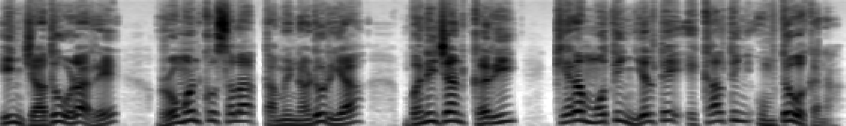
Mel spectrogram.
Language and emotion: Santali, happy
